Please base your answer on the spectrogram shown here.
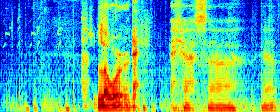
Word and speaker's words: Lorde: Lord. Yes. Uh, yeah. Spelled with an E on the end, though.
